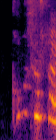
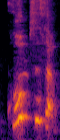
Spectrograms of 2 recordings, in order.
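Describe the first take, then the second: First: Much higher, amazed question; imitating puzzled husband again. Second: Much higher, amazed question; imitating puzzled husband. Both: Retelling husband Dino asking how she knew, high amazed question. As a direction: ask it incredulous, voice jumping up. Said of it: "O Dino falava".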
